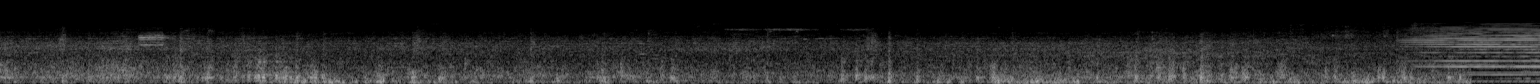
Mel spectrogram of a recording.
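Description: A Maharashtra Express passenger coach running along the track, heard from aboard: a steady rumble with a dense, irregular clatter of wheels over the rails. Music comes in just before the end.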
